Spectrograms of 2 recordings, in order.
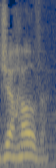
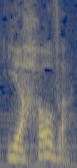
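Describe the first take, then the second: First: The name begins with a J sound. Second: The name begins with a Y sound. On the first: The speaker calls it wrong. "It's not pronounced right" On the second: The speaker calls it right. "in Hebrew you don't pronounce Y's as J's"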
